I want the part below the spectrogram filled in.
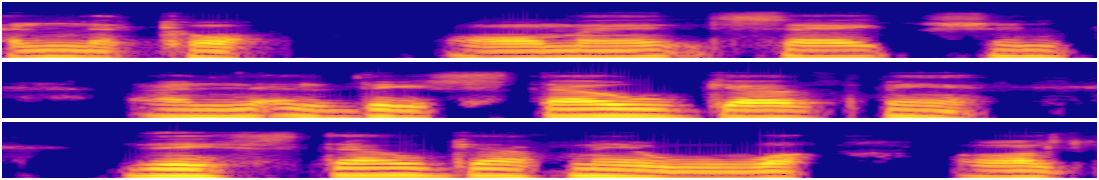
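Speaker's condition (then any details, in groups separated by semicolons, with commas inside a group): Cerebral palsy; unable to walk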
